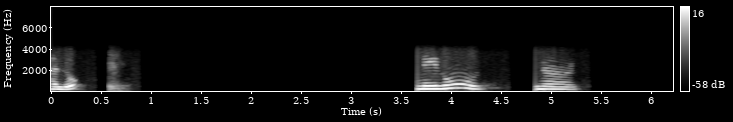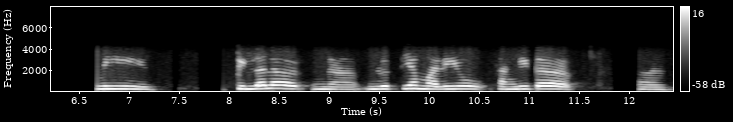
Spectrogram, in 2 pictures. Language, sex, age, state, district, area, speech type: Telugu, female, 18-30, Telangana, Narayanpet, urban, conversation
